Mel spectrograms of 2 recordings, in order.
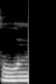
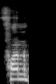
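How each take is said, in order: First: The vowel sounds like 'o' in 'phone'. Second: The vowel is a short 'uh' sound. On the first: The speaker calls it wrong. "फोन नहीं पढ़ना है" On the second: The speaker calls it right. "फन पढ़ते हैं इसको"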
